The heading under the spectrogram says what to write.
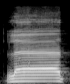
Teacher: ada tanda dikasih tanda ni tanda panjang berbentuk seperti bendera ni nah kita panjangkan 6 harakat ujungnya kita tekan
